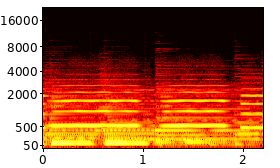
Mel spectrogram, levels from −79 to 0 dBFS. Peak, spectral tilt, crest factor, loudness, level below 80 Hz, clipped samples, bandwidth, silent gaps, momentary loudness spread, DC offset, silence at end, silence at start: -4 dBFS; -9 dB/octave; 12 dB; -16 LUFS; -40 dBFS; under 0.1%; 6.2 kHz; none; 3 LU; under 0.1%; 0 s; 0 s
